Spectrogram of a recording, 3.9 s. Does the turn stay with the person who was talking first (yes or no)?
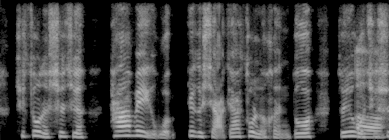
yes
